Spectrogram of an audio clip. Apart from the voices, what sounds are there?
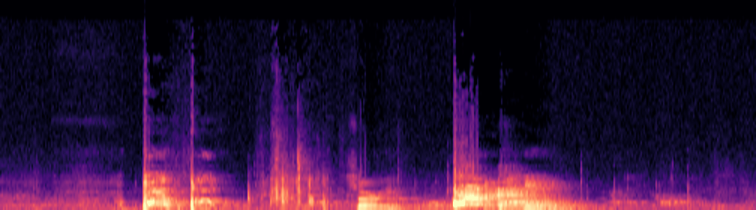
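coughing and throat clearing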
